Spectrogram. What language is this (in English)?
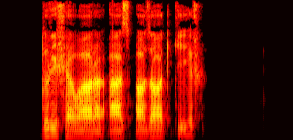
Gawri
